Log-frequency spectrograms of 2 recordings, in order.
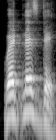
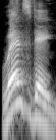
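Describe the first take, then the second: First: It is said with three syllables. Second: It is said with two syllables. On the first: The speaker calls it wrong. "এটা কিন্তু ভুল উচ্চারণ।" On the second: The speaker calls it right. "এর শুদ্ধ উচ্চারণ হবে ওয়েন্সডে।"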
